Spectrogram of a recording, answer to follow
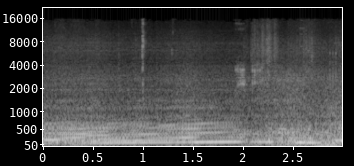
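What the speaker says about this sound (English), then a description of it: "people will be able to see the traffic behind me" Road traffic passes behind a person speaking outdoors, with a steady engine rumble and vehicles accelerating and whirring by close beneath the talk.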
